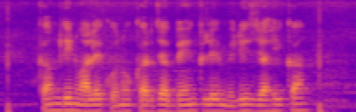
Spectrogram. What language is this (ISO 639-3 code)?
hne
